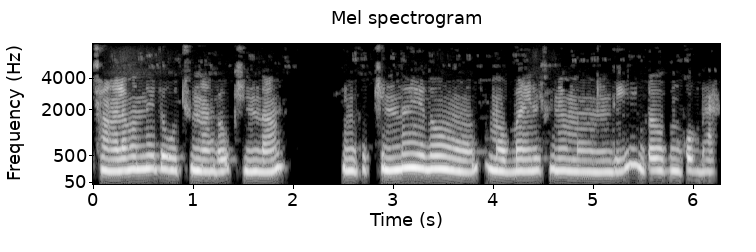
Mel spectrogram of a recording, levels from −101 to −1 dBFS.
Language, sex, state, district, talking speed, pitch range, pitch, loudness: Telugu, female, Telangana, Karimnagar, 125 wpm, 210-245 Hz, 220 Hz, -15 LUFS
